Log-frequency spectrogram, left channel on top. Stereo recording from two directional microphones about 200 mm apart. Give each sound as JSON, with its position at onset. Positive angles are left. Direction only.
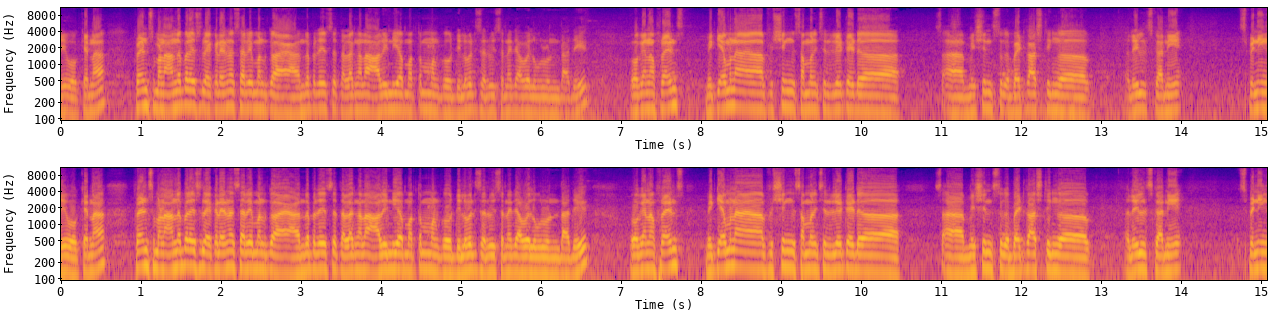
{"t": 0.0, "sound": "a man's voice", "side_deg": -20}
